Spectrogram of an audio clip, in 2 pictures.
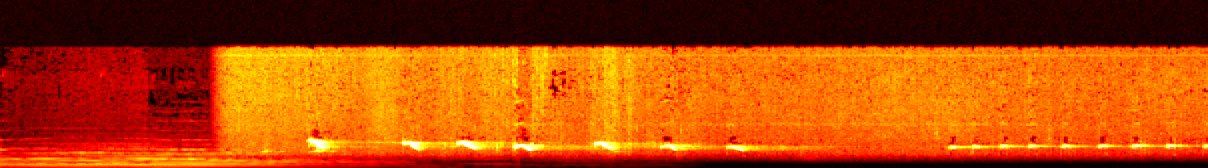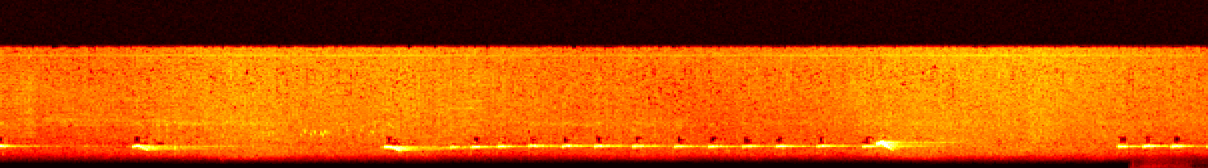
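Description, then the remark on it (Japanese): Little ringed plover calls: short, high whistled notes in quick repeated runs, some stretched into brief trills, after a short chime at the start, with no talking. “千鳥の代表コチドリの鳴き声ですコチドリはシギや千鳥の仲間です”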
